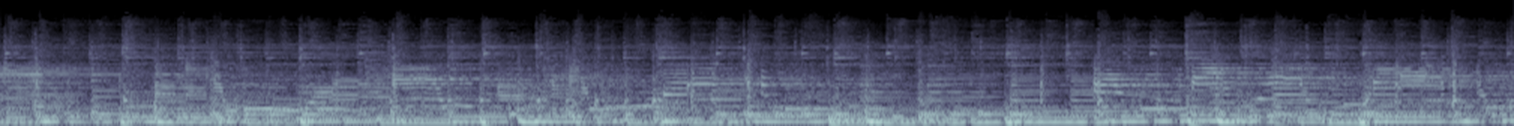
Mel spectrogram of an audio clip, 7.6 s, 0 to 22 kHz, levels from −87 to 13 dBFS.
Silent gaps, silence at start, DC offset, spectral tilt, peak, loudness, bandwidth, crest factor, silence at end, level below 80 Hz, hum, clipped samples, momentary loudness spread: none; 0 s; under 0.1%; -7 dB/octave; -8 dBFS; -23 LUFS; 12 kHz; 14 dB; 0 s; -34 dBFS; none; under 0.1%; 3 LU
